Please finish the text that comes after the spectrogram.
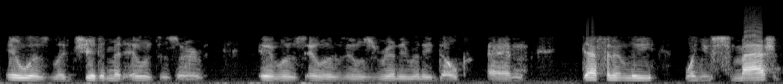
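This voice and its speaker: Man, very deep voice, slangy laid-back chat, tinny phone-like sound, dry. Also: little pitch movement, normal speed, no echo. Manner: laid-back slangy talk, laughs often. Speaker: podcast co-host. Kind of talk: casual chat.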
